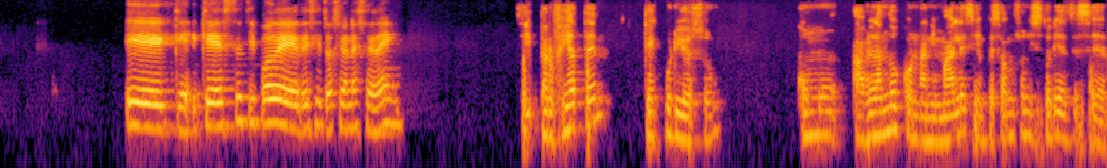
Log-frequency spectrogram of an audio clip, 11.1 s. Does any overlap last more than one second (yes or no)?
no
